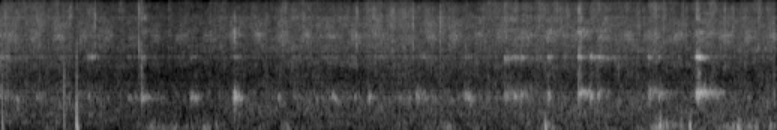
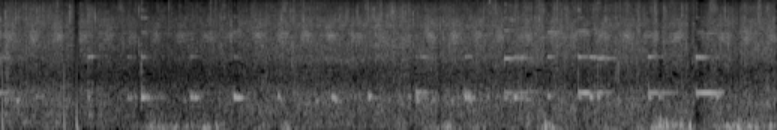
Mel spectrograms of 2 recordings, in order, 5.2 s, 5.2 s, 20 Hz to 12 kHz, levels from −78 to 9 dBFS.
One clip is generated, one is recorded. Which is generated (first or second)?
first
